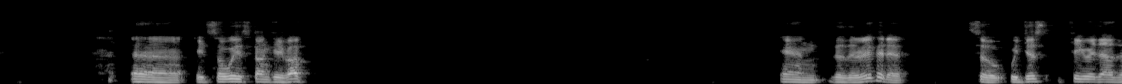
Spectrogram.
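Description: A young man speaks calmly and clearly into a close microphone, in short bursts with pauses.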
